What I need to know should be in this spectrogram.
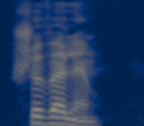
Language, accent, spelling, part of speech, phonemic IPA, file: French, France, chevalin, adjective, /ʃə.va.lɛ̃/, LL-Q150 (fra)-chevalin.wav
- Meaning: horse; equine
